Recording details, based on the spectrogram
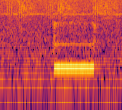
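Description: A telephone rings on a call to Henry Flomo, a single short two-tone ring pulse, faint and thin against a quiet background.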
